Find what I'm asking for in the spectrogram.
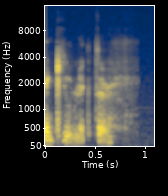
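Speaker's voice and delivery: hushed whisper, barely voiced, very quiet. Speaking in character to thank another character: whispering.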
